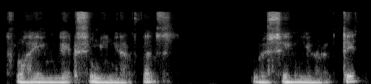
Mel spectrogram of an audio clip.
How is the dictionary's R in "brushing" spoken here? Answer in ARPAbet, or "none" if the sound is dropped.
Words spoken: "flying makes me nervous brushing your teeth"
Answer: none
